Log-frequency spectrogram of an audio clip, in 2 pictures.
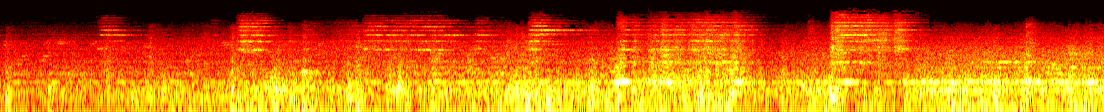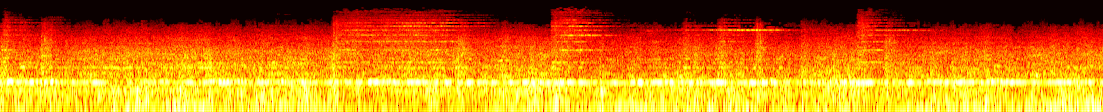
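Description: Queensland Rail ICE electric train set pulling into the platform, its wheels squealing in many short high-pitched bursts over a steady hum. It grows louder as the cars draw alongside.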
